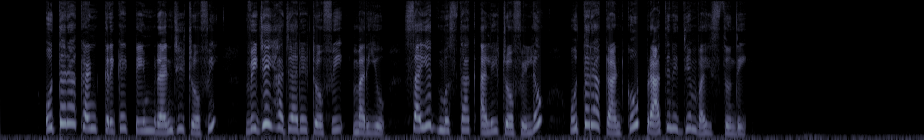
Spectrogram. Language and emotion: Telugu, neutral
